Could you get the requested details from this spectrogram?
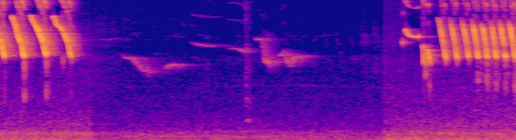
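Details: Canary song meant to prompt other canaries into singing: a burst of fast descending trilled notes, a quiet gap with a few soft thin whistles, then the rapid rolling trill resumes.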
